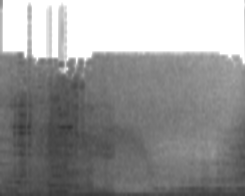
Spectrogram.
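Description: Loud deep rumble with a hissing whoosh that swells twice over it, typical of a cinematic intro sound effect.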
